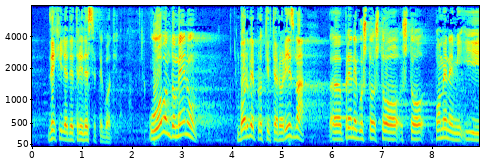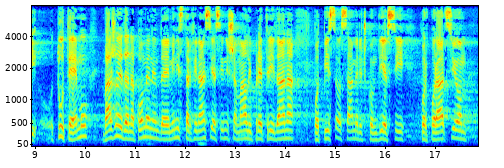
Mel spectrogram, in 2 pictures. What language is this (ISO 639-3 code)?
srp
